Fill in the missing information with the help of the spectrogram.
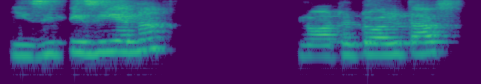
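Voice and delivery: ordinary talk, nothing marked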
